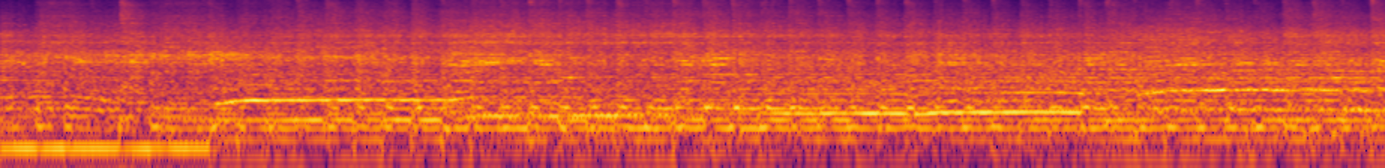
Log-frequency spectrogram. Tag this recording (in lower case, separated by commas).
music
